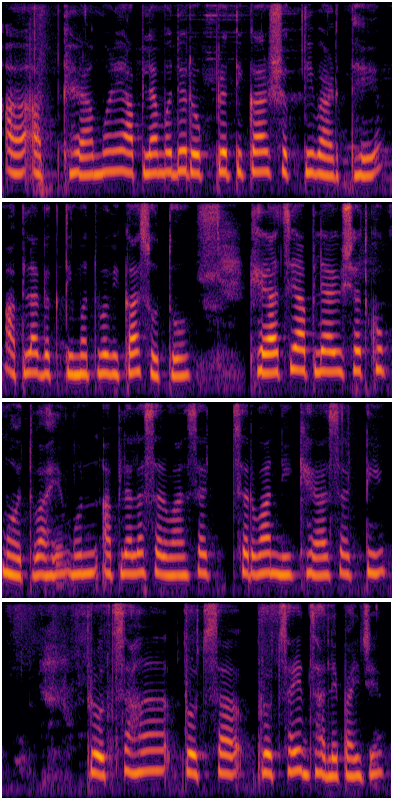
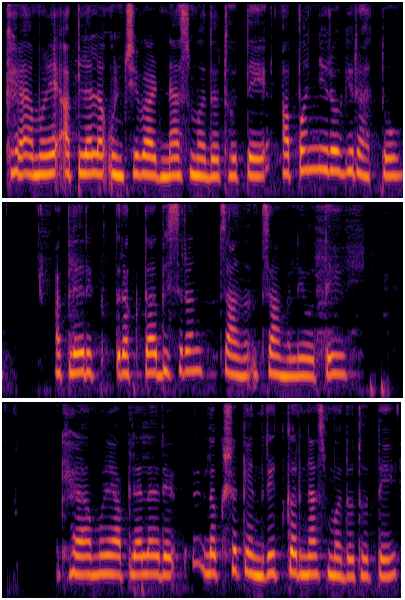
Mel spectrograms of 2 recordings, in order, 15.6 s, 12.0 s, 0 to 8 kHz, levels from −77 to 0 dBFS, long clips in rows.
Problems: none marked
